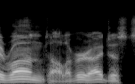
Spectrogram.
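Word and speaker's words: Taliaferro: whopping wench humping Aristocrat spelled it the long way and pronounced it the short way I'm sorry you told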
